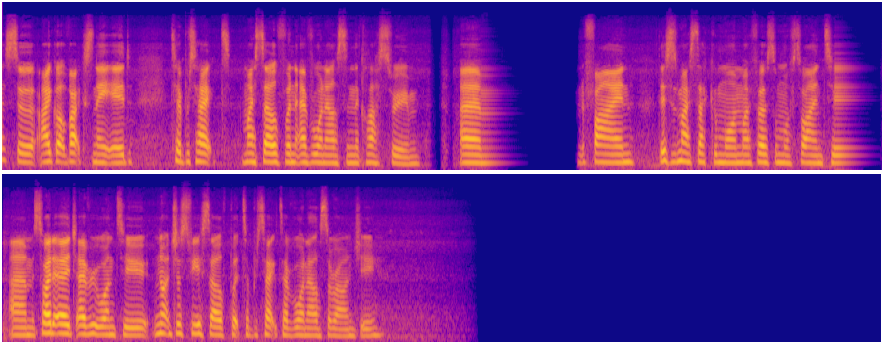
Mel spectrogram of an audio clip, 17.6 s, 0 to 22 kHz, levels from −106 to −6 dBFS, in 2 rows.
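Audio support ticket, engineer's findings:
Burst of packet loss at 4.27–4.42 s and again 4.45–4.53 s: the receiver's concealment stretches the last sound into a fading buzz or hiss, then goes silent for about 70 ms in the first one. About 120 ms and 60 ms of audio are skipped. Jitter buffer or network path.

Long network dropout, likely a stalled stream or dead link, at 4.80–5.79 s: the concealment fill fades into roughly 0.6 s of silence, and the audio comes back with about 960 ms gone. Same at 8.34–8.84 s: about 480 ms lost, ending in roughly 0.1 s of silence.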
